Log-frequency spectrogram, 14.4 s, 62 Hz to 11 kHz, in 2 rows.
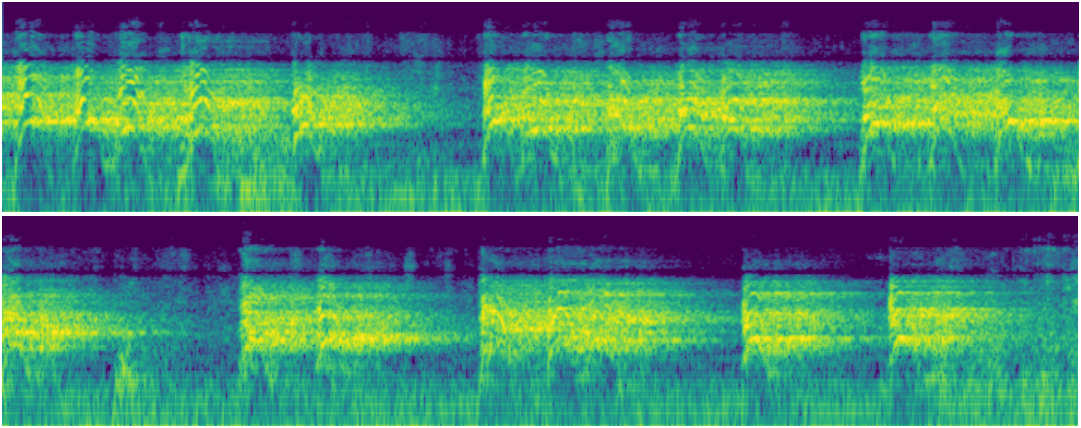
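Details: Dogs at a dog daycare in Hooksett, New Hampshire, recorded 01 02 2016: bursts of harsh, harmonic barking in long overlapping runs, each a second or more, with brief quieter gaps between them across the whole stretch.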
